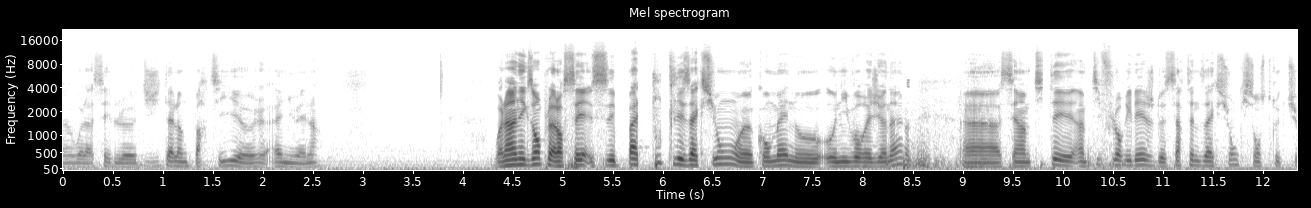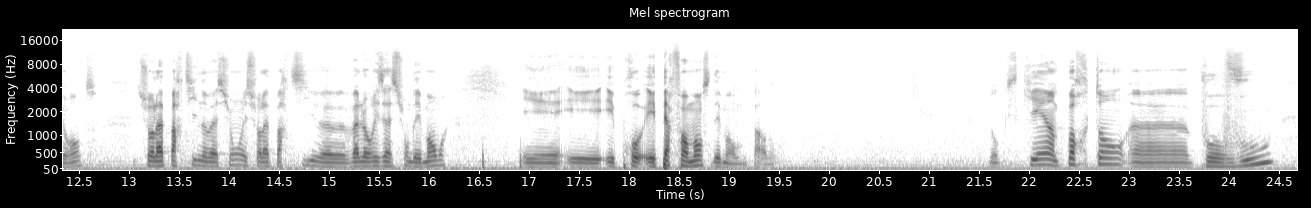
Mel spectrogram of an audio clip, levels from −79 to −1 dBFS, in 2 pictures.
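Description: At 8.43 to 8.47 s a brief glitch cuts through the audio. This is damaged data in a compressed stream: corrupted bytes made the decoder misread those frames, lose sync and hunt for the next valid frame header before playback resumed.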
